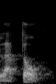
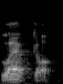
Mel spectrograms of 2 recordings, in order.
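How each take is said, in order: First: The stress is on the second syllable. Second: The stress is on the first syllable. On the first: The speaker calls it wrong. "We don't say laptop" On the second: The speaker calls it right. "The stress is on the first syllable"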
